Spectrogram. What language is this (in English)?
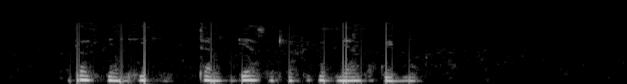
Swahili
